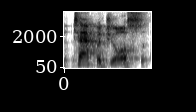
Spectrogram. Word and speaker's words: Tapajós: Okay, and can you tell us a little bit more about the Tapajós? Is that how I pronounce it? Region in northern Brazil, where your obviously project's located. – Yeah. Well, as I said, the Tapajós,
